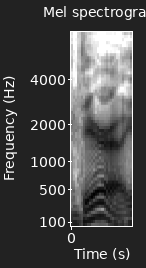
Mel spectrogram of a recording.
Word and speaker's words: Madeira: Am I pronouncing that right? – Madeira wine? Madeira, yeah.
